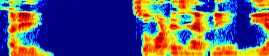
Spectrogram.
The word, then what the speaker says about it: Hare: When we in the vocative, in this mantra, this Hara is pronounced as Hare.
